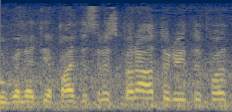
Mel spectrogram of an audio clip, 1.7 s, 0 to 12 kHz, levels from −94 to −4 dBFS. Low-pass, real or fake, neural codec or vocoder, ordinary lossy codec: 10.8 kHz; real; none; AAC, 48 kbps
